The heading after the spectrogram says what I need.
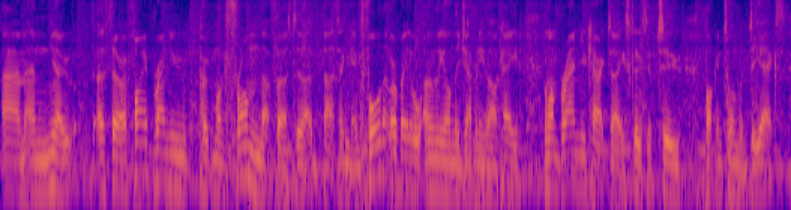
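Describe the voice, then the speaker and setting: A British man giving conversational tournament analysis in a halting way, often repeating his words. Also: mid-range voice. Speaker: esports analyst. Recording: music playing behind the voice.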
